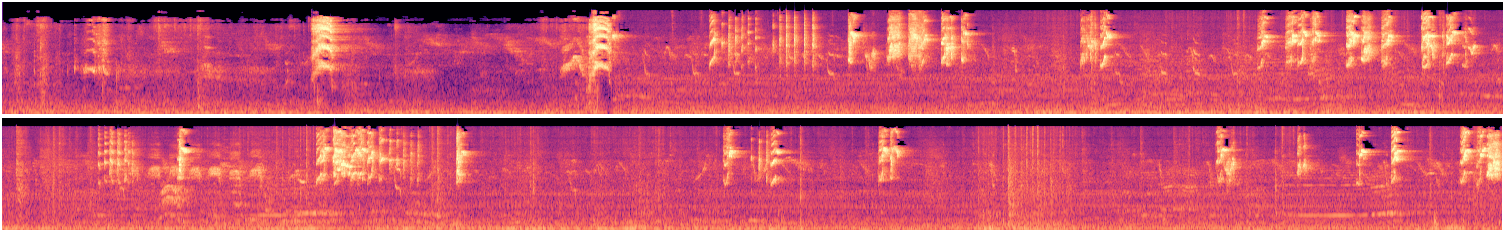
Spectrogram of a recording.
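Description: Birds chirping: many short, high chirps, some singly and some in quick clusters, with quieter gaps between.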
